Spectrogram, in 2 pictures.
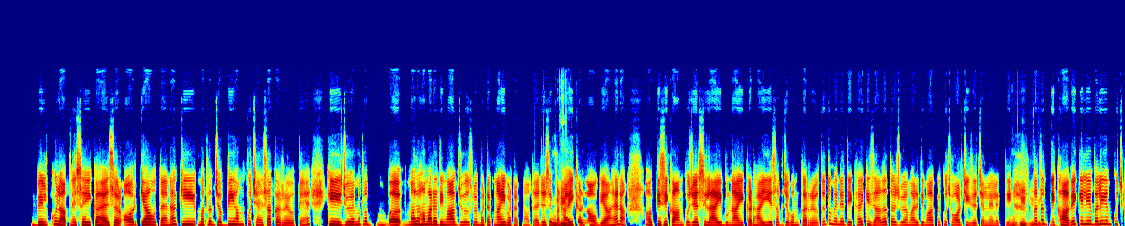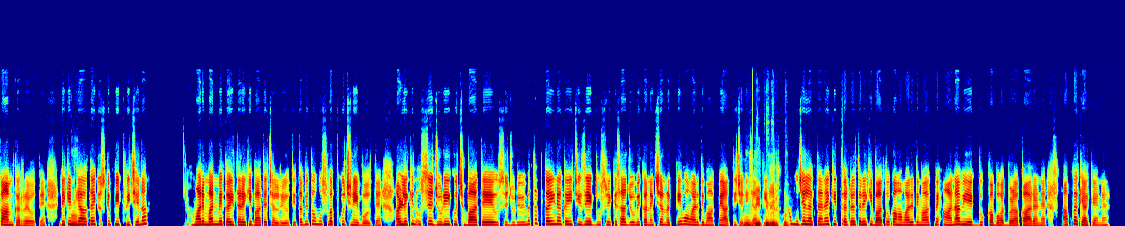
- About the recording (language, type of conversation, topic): Hindi, unstructured, दुख के समय खुद को खुश रखने के आसान तरीके क्या हैं?
- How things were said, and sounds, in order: in English: "कनेक्शन"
